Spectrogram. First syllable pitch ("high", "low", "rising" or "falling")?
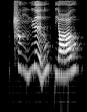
falling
